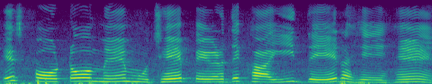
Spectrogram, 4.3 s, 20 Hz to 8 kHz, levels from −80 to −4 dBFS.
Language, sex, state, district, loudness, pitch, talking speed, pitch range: Hindi, female, Madhya Pradesh, Katni, -16 LUFS, 270 Hz, 125 wpm, 250-295 Hz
